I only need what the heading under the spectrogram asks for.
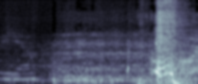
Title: Sneezing fit.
